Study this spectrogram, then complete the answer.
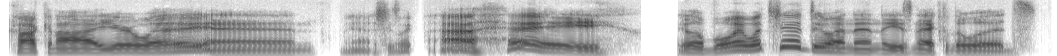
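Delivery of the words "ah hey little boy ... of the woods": put-on elderly old woman voice. Storyteller voicing an older woman in a rocking chair as a boy walks up, old woman voice. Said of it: "you see an older woman".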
